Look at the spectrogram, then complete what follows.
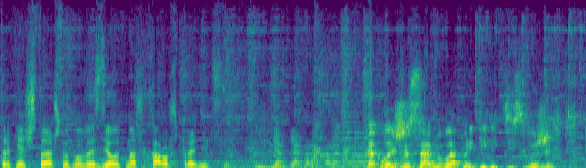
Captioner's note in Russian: смех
